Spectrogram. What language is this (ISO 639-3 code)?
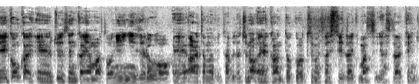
jpn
